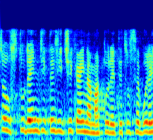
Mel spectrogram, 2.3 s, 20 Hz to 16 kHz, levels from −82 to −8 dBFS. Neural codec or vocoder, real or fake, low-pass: codec, 16 kHz, 4.8 kbps, FACodec; fake; 7.2 kHz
